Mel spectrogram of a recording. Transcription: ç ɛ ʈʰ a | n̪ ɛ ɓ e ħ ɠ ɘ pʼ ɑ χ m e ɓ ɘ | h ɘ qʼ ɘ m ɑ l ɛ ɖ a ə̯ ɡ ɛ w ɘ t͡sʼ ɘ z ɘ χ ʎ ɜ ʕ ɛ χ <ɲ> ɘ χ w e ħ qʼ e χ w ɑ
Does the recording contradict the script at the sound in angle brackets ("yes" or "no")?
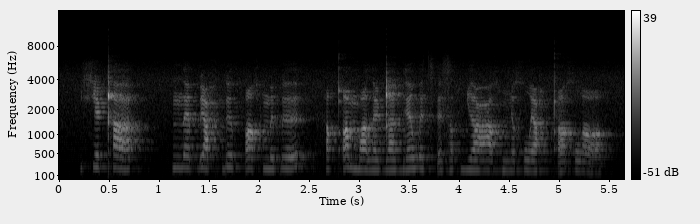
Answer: no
